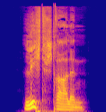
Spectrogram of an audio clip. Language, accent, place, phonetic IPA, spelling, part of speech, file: German, Germany, Berlin, [ˈlɪçtˌʃtʁaːlən], Lichtstrahlen, noun, De-Lichtstrahlen.ogg
- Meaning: plural of Lichtstrahl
